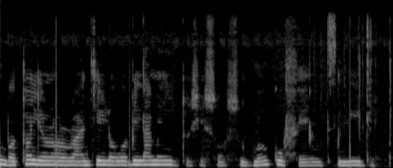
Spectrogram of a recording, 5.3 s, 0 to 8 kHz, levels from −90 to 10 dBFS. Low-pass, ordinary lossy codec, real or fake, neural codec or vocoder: 7.2 kHz; none; fake; codec, 16 kHz, 16 kbps, FreqCodec, larger model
